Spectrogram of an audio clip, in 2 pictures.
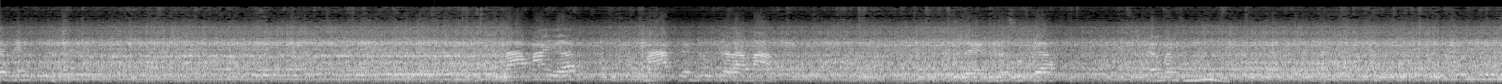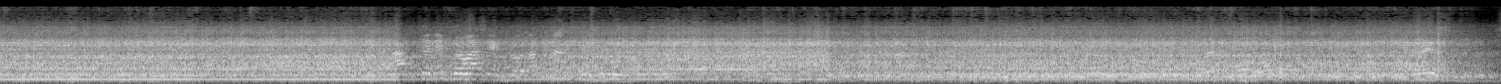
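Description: Electric countertop blender running steadily at full speed, blending guava with ice cubes, milk and water into juice, with a constant motor hum under the whir of the jar. It dips briefly once and cuts off near the end.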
